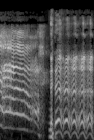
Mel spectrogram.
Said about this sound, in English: And a titan in the sound world, Ben Burtt, put together a collection of all of the movies this sound effect has been used in. And it's basically the sound of a man yelling, a man falling and yelling.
